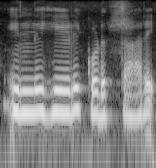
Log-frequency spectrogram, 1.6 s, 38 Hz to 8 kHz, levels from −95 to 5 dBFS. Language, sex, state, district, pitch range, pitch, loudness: Kannada, male, Karnataka, Dharwad, 205-230 Hz, 225 Hz, -12 LUFS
